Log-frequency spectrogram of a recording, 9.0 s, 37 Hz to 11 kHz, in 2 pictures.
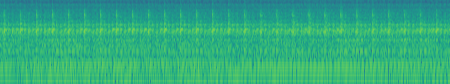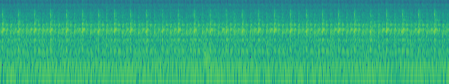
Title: Гольф 4 1.4 16v стук в двигателе, фольксваген.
